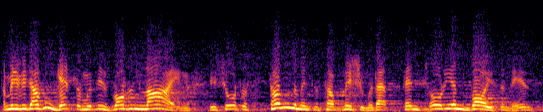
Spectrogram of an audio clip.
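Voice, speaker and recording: An actor playing a prim, pompous, fussy gentleman with formal phrasing in a 1970s radio sitcom. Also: very high voice, lively intonation, fast. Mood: prim, condescending. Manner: formal, prissy wording. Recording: dull reverberant old radio recording, faint hiss.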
